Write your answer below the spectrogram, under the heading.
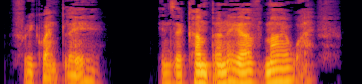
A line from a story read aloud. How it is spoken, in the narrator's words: paused for a moment, adding quietly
